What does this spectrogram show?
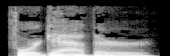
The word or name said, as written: foregather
